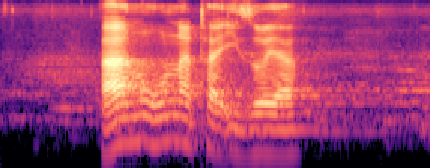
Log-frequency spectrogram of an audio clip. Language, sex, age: Venda, male, 24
